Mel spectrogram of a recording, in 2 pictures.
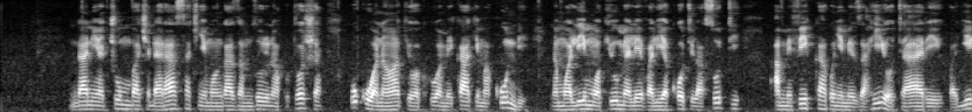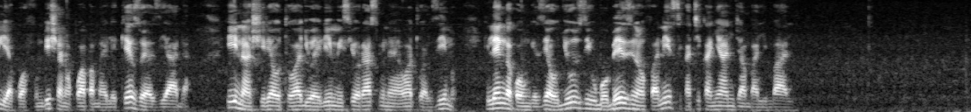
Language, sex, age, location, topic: Swahili, male, 25-35, Dar es Salaam, education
